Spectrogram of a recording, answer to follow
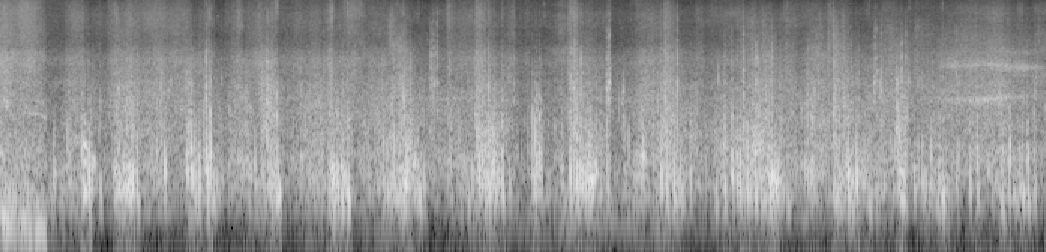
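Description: Snowboard boots crunching through snow in a quick, steady run of footsteps, about two or three steps a second.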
